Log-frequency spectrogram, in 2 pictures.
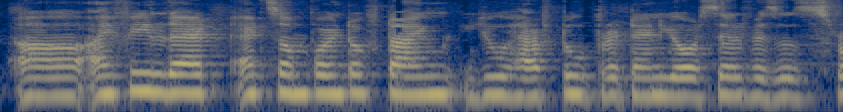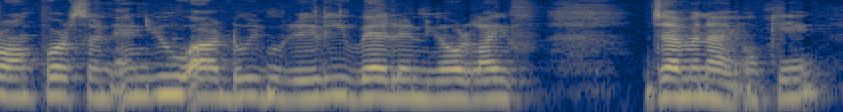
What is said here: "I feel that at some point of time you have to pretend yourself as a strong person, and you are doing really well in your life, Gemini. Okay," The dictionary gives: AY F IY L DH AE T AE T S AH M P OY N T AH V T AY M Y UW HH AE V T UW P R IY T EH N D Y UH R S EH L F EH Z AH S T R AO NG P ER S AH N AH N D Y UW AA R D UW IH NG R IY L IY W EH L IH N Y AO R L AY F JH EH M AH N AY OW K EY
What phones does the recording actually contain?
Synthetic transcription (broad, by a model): AY F IY L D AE T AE T S AH M P OY N T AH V T AY M Y UW HH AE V T UW P R IY T EH N D Y UH R S EH L F EH Z AH S T R AO NG P ER S AH N AH N D Y UW AA R D UW IH NG R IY L IY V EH L IH N Y AO R L AY F JH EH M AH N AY OW K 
